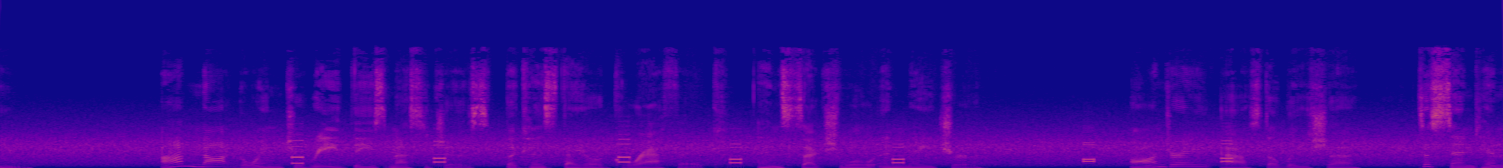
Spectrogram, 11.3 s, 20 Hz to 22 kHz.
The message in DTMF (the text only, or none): 3 8 9 4 4 * 0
